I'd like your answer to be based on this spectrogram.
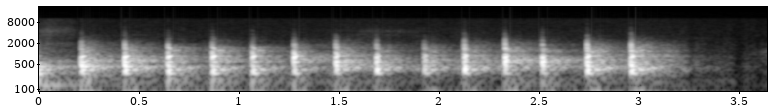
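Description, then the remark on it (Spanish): Someone knocks on a door in a quick, steady series of about fourteen sharp raps, clear, with no talking, the last knocks trailing off softly. “Dios va a llamar.”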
